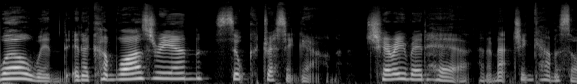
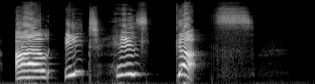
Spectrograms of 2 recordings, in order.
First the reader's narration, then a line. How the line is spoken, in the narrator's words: shrieked the harridan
